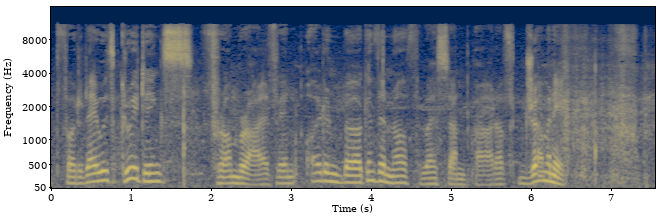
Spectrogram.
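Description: A middle-aged man talks calmly, close up, outdoors.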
